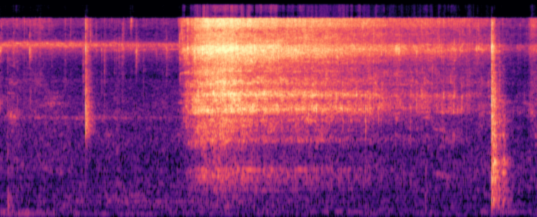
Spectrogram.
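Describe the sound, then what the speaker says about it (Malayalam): A soft rushing pour of hot tempering with curry leaves into a tamarind curry, sizzling hiss swelling and fading over several seconds, framed by a couple of sharp knocks. "നമുക്ക് കറിയിലേക്ക് ഒഴിക്കാം"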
